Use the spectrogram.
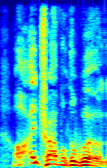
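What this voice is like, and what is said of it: Posh TV travel-presenter accent. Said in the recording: “who's that lad on CNN going? ... He's got that posh accent”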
